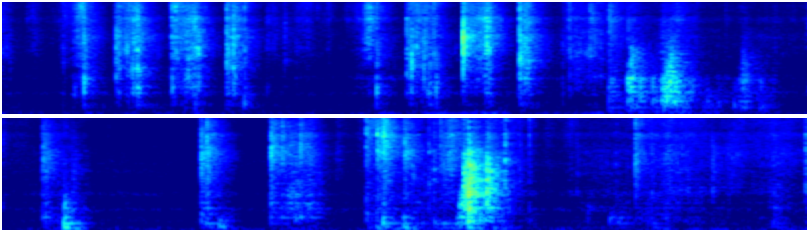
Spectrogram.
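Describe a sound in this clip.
Playing cards riffle and slap together as a deck is shuffled.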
